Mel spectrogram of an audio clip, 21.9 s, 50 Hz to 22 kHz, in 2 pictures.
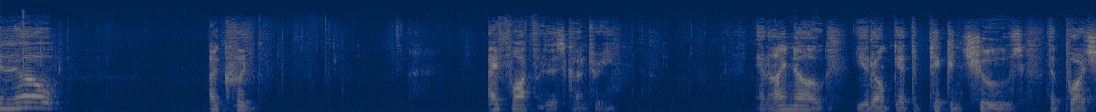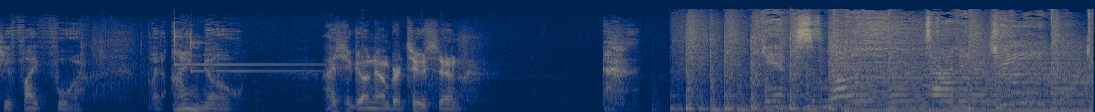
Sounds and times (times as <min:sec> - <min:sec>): Speech: 0:00.0 - 0:00.7, 0:02.1 - 0:02.7, 0:04.9 - 0:06.3, 0:07.6 - 0:13.4, 0:14.2 - 0:15.8.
